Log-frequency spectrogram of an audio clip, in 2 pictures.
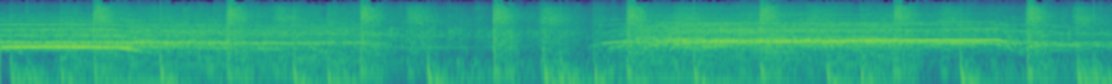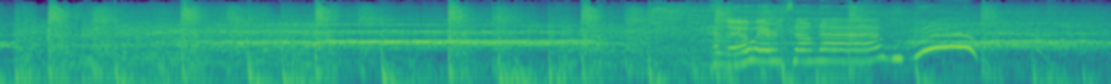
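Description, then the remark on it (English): A large sold-out crowd in Scottsdale, Arizona cheers and whoops without pause as the Bella Twins, Nikki and Bree, are welcomed home; loud and dense, with high shrill whistles and yells rising above a steady roar of applause. “We got a sold out crowd.”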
